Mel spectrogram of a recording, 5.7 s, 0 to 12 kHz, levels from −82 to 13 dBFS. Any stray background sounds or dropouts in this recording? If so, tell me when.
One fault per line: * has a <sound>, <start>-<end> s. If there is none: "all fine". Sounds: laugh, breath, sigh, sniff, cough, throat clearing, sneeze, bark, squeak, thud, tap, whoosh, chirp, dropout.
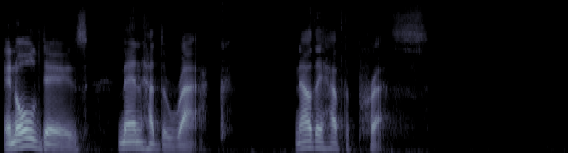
all fine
